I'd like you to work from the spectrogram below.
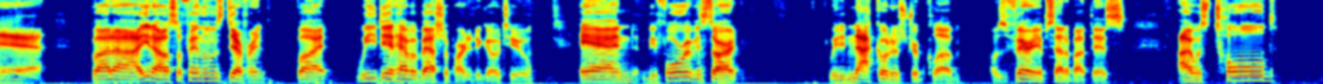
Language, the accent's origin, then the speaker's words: English; New York, United States; moved away; where we grew up in New York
